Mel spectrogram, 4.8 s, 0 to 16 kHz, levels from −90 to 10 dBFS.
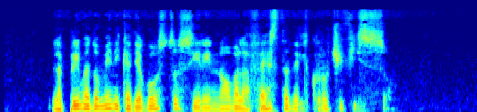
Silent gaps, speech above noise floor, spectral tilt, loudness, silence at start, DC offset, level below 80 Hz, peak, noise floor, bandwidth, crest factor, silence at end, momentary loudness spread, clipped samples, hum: none; 50 dB; -7 dB/octave; -23 LUFS; 0.5 s; under 0.1%; -42 dBFS; -6 dBFS; -73 dBFS; 11.5 kHz; 18 dB; 0.9 s; 11 LU; under 0.1%; none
